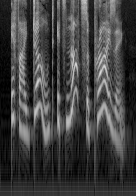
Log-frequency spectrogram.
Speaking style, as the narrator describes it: her aunt answered angrily

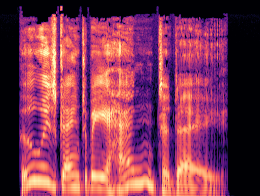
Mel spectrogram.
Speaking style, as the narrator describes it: Paquette called out

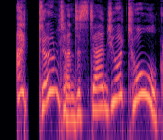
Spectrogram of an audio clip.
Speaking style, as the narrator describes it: cried Emma

